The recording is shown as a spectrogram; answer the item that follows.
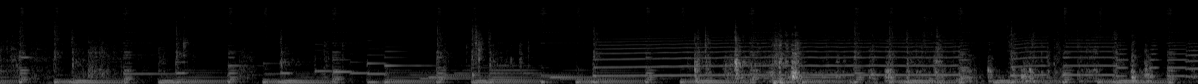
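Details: Light plucked background music over a bouncy rhythmic bass, no animal voice heard.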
